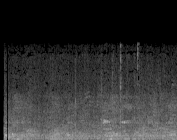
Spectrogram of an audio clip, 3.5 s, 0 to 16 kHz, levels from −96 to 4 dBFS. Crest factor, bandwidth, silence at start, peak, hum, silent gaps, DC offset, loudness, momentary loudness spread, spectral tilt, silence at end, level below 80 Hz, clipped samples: 16 dB; 11.5 kHz; 0.05 s; -20 dBFS; none; none; under 0.1%; -35 LUFS; 6 LU; -5 dB/octave; 0 s; -74 dBFS; under 0.1%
